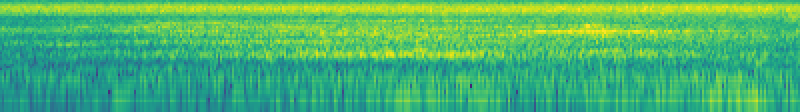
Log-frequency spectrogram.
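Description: Steady low background noise: an even hiss with a low hum underneath, slowly growing a little louder.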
